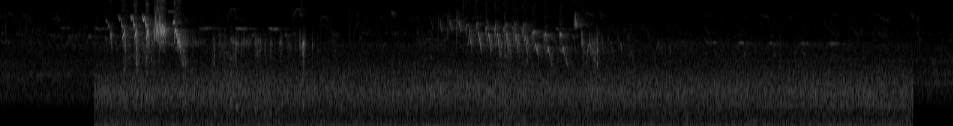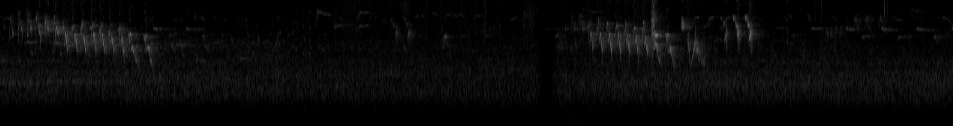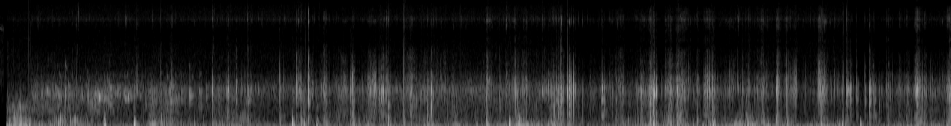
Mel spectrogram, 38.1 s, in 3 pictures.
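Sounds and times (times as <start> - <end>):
songbird trills: 0.1 - 25.4.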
